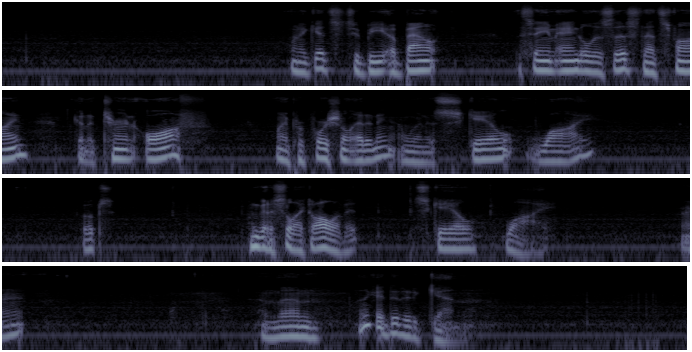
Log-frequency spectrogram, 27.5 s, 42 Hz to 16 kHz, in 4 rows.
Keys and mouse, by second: 5.2-6.8 drag, 9.1 s, 13.3 a, 13.8 a, 15.5 s.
